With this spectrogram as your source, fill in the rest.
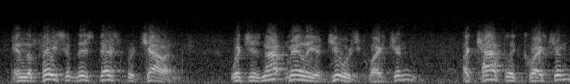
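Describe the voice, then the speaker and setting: A fairly quick pace in an American accent, with ordinary pitch variation and noticeable background noise. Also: man. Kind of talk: 1938 newsreel statement to camera.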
